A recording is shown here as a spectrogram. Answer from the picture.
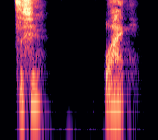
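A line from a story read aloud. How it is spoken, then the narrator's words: Hoarse. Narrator (Chinese): 哑声道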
